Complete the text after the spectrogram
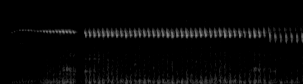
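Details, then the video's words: Young canary learning to sing: a thin, rising, whistled note, then a long, even, rapidly pulsed high trill that shifts to a slightly lower pitch near the end, heard softly. "KENARI BELAJAR BUNYI, BELAJAR NGRIWIK"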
